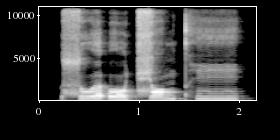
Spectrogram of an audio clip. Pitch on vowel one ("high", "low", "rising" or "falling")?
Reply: rising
